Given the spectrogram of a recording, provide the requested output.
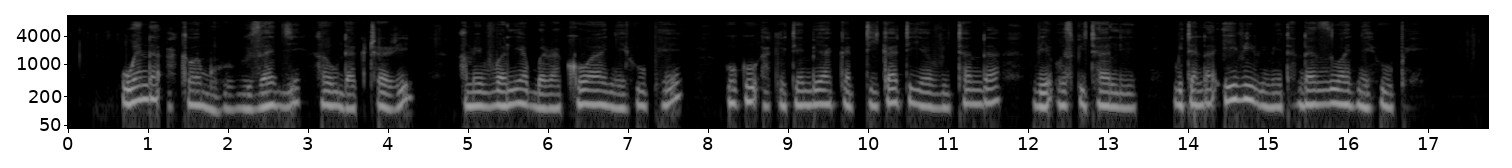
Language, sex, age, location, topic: Swahili, male, 18-24, Mombasa, health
